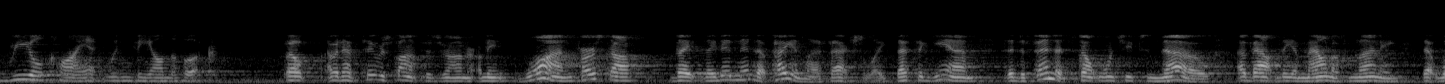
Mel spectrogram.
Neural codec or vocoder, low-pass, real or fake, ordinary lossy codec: none; 7.2 kHz; real; AAC, 16 kbps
